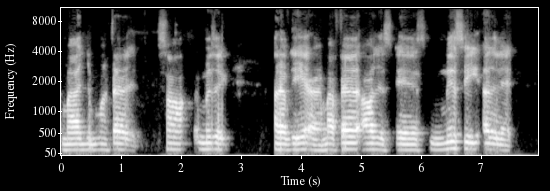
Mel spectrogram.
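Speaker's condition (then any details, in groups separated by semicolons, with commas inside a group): Down syndrome; born with Down syndrome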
